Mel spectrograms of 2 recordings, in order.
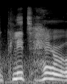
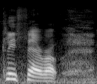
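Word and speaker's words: Clitherow: When you spell it, it looks like Clit Harrow. So Clit Harrow, I find it funny, very childish really, but she's actually called Clitheroe.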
